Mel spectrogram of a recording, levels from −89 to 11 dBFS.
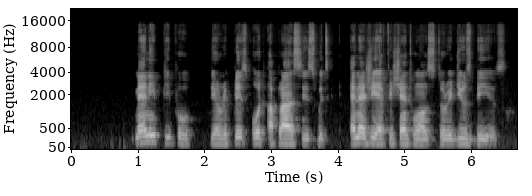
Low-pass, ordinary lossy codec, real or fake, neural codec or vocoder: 14.4 kHz; none; fake; vocoder, 44.1 kHz, 128 mel bands every 256 samples, BigVGAN v2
